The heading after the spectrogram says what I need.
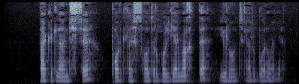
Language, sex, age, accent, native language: Uzbek, male, 18-24, Qashqadaryo, Uzbek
